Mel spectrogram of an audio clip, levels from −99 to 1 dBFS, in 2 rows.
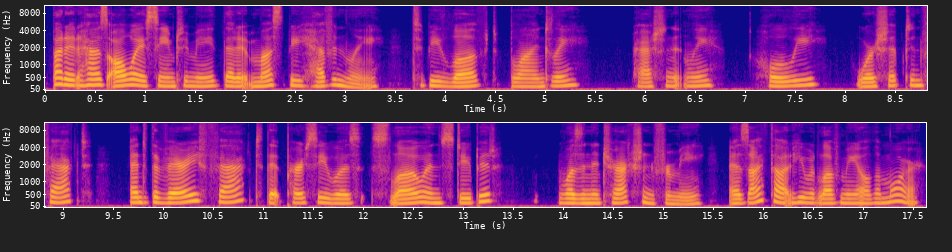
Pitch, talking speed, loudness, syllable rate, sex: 185 Hz, 155 wpm, -19 LUFS, 4.3 syllables/s, female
